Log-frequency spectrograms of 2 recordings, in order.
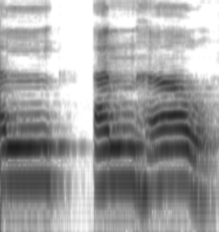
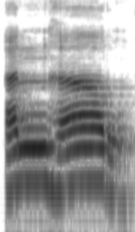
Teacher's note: حمزہ کو نون ساکن کے ساتھ ملانا ہے، اظہار ہوگا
